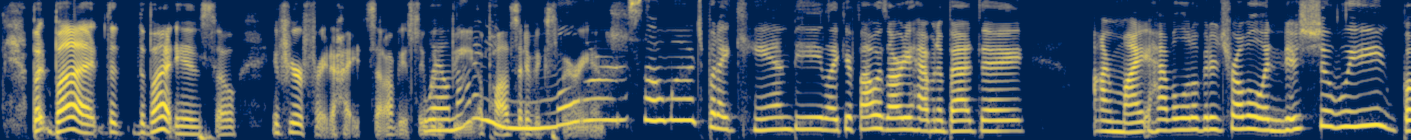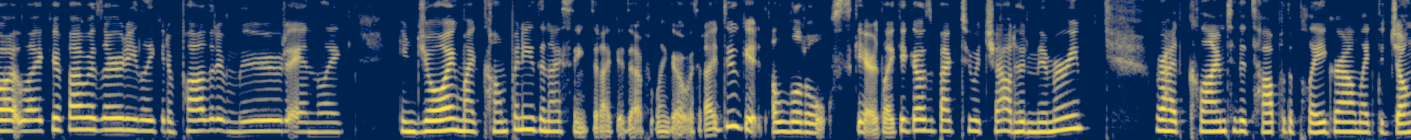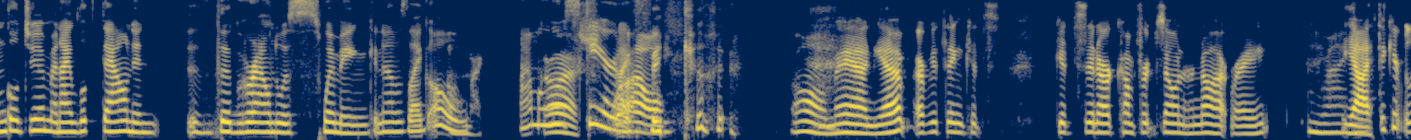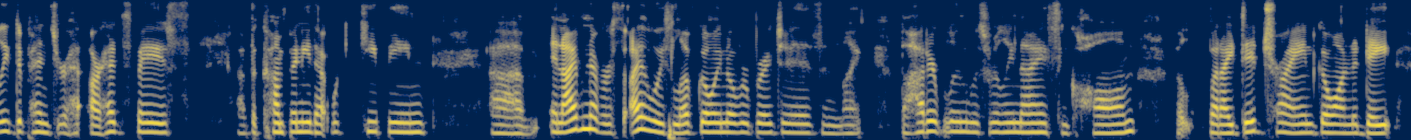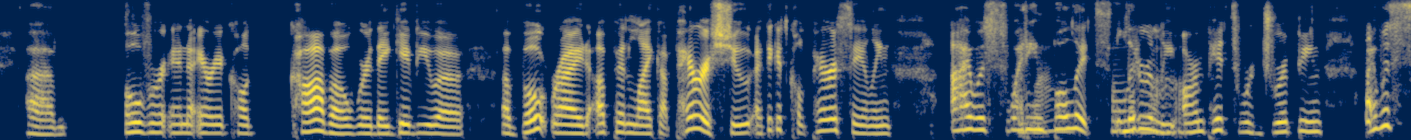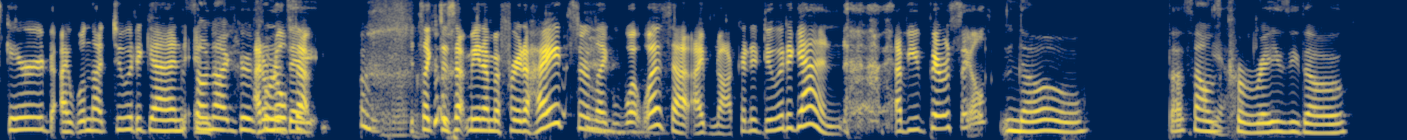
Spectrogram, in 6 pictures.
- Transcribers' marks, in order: tapping; drawn out: "anymore"; other background noise; chuckle; laughing while speaking: "wow"; chuckle; laugh
- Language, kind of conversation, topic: English, unstructured, What’s your idea of a perfect date?
- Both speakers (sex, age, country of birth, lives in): female, 45-49, United States, Canada; female, 45-49, United States, United States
